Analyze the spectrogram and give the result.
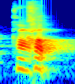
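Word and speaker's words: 값: ¿En dónde le doy el sonido? Solamente en la piep. ¿Y cómo suena? Kap. Kap. Se omite la shiot.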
